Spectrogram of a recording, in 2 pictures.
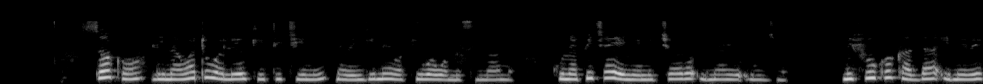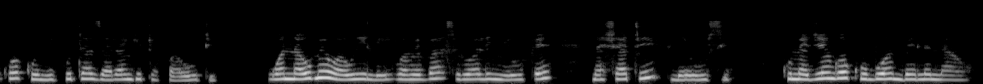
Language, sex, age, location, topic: Swahili, female, 25-35, Nairobi, finance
